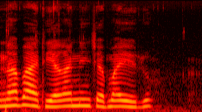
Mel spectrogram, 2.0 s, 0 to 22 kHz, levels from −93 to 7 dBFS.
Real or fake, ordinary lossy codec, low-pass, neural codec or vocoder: real; none; none; none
